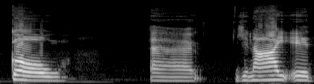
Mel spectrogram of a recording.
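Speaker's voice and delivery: usual speaking voice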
